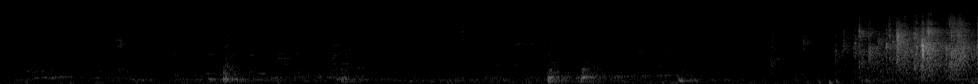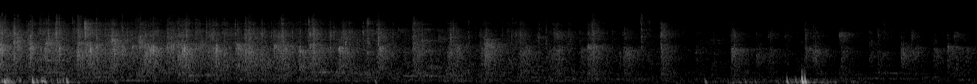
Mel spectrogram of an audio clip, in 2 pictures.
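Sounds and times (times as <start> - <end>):
crowd applause: 8.3 - 19.5.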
